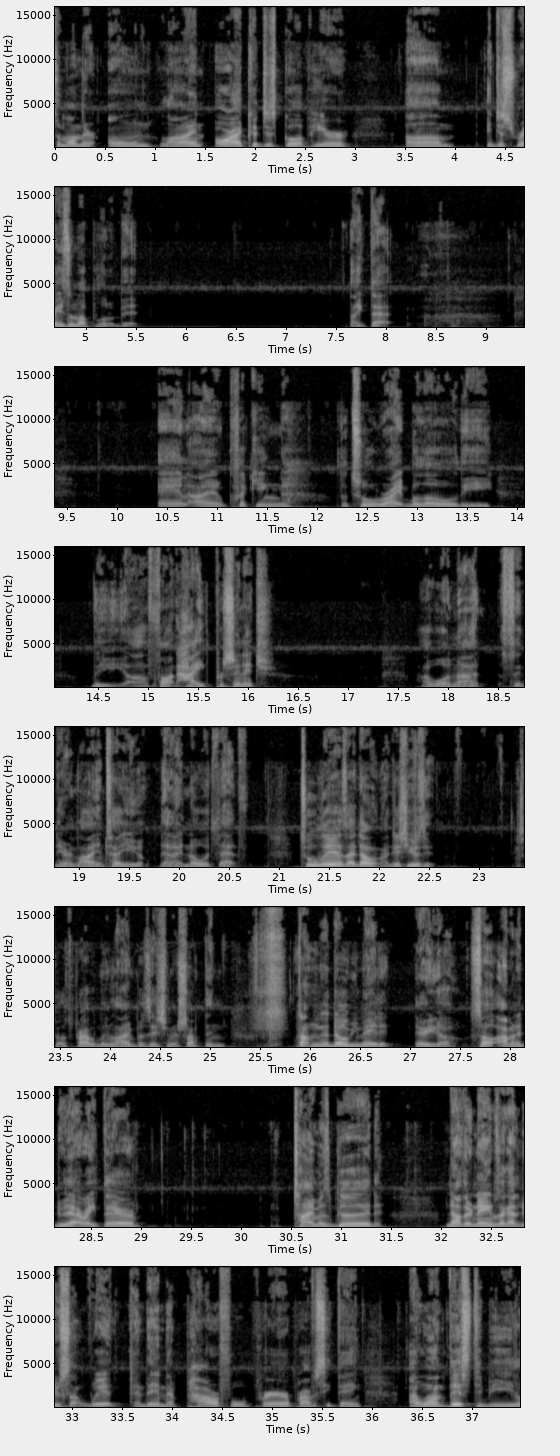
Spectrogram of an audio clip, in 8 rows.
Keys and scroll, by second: 22.3 ctrl+Return, 23.7 v.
